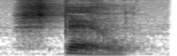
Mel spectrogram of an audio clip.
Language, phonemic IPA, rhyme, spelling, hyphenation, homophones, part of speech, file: Dutch, /stɛi̯l/, -ɛi̯l, stijl, stijl, steil / Steyl, noun, Nl-stijl.ogg
- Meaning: 1. style, fashion 2. style of a pistil 3. a bar on a metal fence 4. the vertical part of the metal or concrete support frame that surrounds a window or a door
